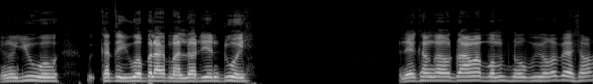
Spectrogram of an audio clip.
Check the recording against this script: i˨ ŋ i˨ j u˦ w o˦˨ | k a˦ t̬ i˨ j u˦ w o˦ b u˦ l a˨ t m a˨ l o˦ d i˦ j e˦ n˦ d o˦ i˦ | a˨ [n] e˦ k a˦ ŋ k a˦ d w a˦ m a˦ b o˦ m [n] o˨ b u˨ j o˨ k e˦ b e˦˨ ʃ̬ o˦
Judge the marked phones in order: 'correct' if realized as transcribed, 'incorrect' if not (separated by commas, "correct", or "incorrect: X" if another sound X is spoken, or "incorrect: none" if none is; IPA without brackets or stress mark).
correct, correct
